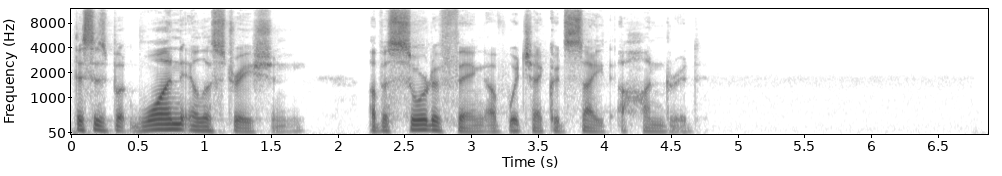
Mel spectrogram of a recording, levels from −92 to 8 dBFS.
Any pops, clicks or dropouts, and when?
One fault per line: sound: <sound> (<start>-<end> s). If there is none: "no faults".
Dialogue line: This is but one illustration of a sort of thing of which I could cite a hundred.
no faults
